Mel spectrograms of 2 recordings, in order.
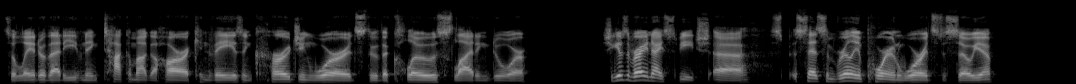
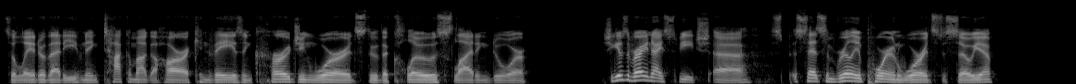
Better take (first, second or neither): second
